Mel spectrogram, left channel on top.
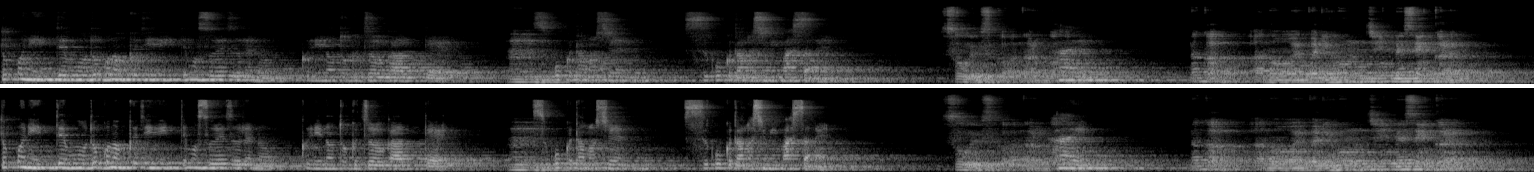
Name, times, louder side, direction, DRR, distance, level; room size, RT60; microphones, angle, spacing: voice 1, 0.0-4.5 5.3-6.4 6.8-8.3 10.5-11.0, right 2 dB, 90° right, 5 dB, 0.6 m, -25 dB
voice 2, 5.0-5.5 9.4-10.7 11.9-14.6, equal, 75° left, -5 dB, 1.4 m, -29 dB
8.6 x 4.1 x 4.6 m, 2.5 s
head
